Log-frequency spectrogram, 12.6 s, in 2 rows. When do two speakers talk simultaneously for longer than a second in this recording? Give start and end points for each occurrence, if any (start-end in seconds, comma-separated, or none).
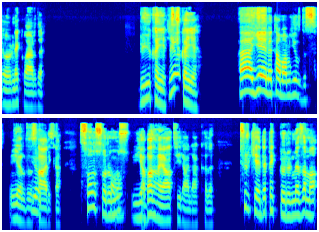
none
